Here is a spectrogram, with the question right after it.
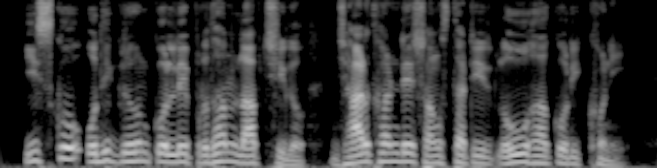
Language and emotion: Bengali, neutral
